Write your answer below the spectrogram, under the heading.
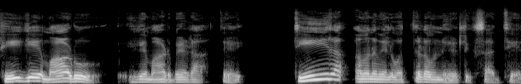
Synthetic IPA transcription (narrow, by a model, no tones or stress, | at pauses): hiːɡemaːɽu | hiːɡemaːɽbɛːɽɐɐnt̪ɐɦeːɭi | t̪iːɾɐɐʋɐnɐme̞ːleɦɔt̪ːɐɽɐʋɐnːuɦeːɽɐlikːe̥sa̰ːd̪ʱjɐ̰jḭl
